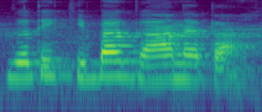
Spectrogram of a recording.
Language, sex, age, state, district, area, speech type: Assamese, female, 45-60, Assam, Jorhat, urban, spontaneous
